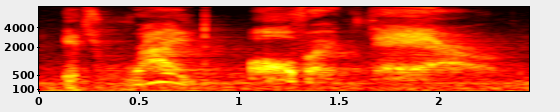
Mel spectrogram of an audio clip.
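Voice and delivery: slow, hushed whisper. Retold or imitated. Husband whispering to wife about the hidden armadillo, slow whisper. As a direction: breathe it out secretly, slowly.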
